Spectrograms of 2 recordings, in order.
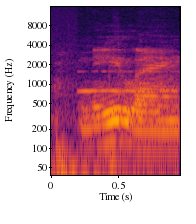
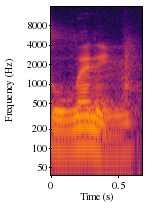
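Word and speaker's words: Li-Ning: Kneeling. How do you spell that? N-I-L-I-N-G. Christmas. Kneeling. Christmas. N-I-L-I-N-G. It's not kneeling, it's lenning.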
